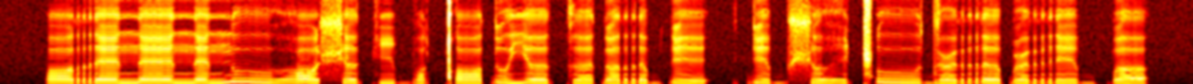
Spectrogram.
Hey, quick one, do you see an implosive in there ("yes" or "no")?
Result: yes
